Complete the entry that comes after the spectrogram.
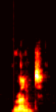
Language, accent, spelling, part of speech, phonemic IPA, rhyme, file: English, Southern England, runt, noun, /ɹʌnt/, -ʌnt, LL-Q1860 (eng)-runt.wav
- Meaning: 1. The smallest animal of a litter 2. The smallest child in the family 3. Undersized or stunted plant, animal or person 4. An uninfluential or unimportant person; a nobody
